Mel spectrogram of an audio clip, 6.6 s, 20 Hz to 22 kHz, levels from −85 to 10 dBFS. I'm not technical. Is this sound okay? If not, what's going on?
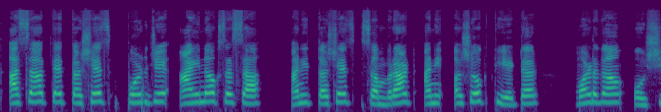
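No. At 1.41 to 1.46 s there is a short concealed packet loss. About 20 ms of the speech never arrived in time. The receiver patched the hole by stretching the sound just before it, so you hear a tiny smear or wobble.

At 5.68 to 5.77 s there is a burst of packet loss. About 80 ms went missing in one go. The receiver held the last sound and let it fade. Then the speech jumps ahead, and that short stretch is lost.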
